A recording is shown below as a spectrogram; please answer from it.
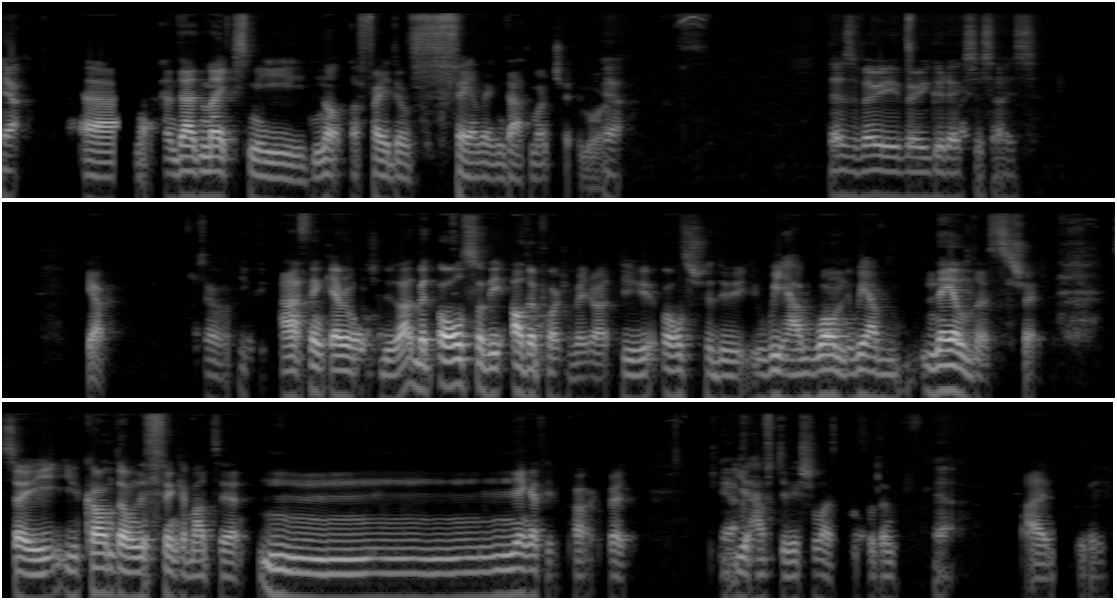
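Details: Stuttering in a male startup founder who says he stutters and that it can be heard in his speech.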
